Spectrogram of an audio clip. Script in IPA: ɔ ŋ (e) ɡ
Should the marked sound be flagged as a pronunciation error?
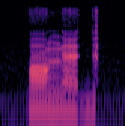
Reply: yes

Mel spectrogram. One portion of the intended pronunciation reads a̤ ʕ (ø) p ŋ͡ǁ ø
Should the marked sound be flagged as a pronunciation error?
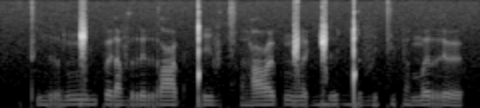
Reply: no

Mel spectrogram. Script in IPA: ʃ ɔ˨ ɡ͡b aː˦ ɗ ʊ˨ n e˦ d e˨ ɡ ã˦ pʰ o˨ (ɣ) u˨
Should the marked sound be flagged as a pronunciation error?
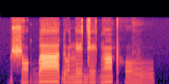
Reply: no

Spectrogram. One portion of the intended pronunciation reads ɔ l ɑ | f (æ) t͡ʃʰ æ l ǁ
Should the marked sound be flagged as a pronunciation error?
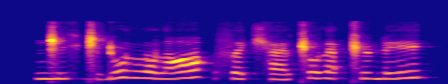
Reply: yes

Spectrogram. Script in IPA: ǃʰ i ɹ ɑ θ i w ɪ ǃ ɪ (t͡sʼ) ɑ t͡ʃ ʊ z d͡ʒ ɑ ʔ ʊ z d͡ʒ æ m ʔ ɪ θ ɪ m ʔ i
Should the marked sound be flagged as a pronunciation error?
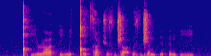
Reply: yes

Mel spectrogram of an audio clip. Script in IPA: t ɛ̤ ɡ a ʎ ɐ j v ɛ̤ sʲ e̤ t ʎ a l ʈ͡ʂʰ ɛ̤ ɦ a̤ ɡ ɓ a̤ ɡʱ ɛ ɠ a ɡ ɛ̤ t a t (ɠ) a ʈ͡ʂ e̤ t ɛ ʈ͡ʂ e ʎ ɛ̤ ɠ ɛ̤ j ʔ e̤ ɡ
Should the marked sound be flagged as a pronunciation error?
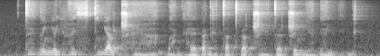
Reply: no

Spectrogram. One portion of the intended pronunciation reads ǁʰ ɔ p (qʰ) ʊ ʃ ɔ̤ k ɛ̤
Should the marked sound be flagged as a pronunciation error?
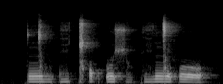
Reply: yes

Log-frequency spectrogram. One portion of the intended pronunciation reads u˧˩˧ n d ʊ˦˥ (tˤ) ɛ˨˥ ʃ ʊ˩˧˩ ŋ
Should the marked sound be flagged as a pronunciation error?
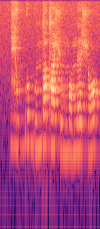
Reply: no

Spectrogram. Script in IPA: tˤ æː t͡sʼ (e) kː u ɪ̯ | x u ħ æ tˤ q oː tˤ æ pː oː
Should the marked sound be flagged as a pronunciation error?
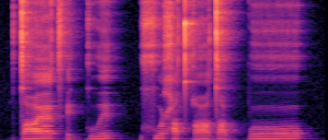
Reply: no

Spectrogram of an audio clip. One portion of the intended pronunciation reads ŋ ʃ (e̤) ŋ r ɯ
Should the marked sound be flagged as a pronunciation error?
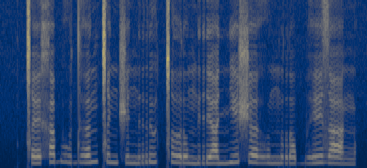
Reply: yes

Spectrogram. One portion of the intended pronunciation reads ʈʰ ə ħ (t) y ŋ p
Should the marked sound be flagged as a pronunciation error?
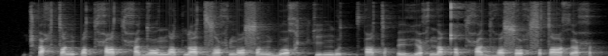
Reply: yes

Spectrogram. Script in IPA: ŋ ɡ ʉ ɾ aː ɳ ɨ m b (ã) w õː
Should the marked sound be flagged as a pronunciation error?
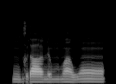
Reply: no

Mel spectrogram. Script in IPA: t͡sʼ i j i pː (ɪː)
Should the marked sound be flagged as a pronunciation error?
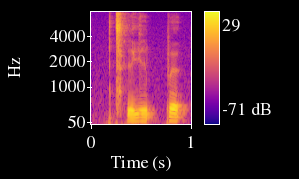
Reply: yes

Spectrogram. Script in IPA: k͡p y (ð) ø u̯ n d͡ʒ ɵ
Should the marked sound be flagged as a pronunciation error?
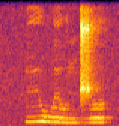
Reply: yes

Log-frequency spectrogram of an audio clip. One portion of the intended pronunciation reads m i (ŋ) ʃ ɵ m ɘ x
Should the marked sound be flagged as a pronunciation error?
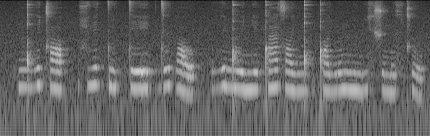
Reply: yes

